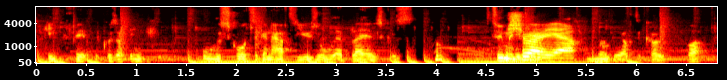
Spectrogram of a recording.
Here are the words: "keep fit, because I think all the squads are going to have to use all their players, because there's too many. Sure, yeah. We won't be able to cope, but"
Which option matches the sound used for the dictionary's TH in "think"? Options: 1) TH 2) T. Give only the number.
1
